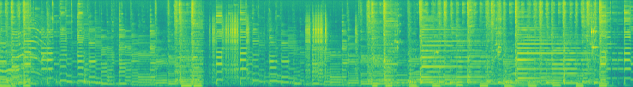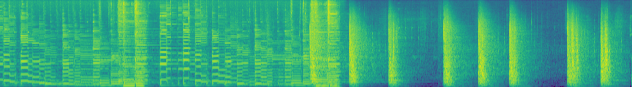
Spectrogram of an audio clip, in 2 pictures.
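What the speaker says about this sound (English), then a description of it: "We're gonna try and use this pry bar to see if we can pop this board out." A pry bar pops a nailed board off a chicken coop on a wooded homestead: after a long stretch of dense music, a string of sharp, separate cracks and thunks rings out alone near the end.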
